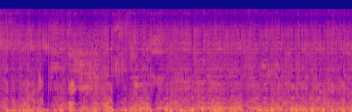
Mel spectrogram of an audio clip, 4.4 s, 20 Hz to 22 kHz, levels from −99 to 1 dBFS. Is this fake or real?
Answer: fake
